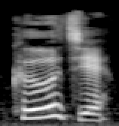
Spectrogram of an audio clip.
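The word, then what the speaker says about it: где: 그 뒤에라고 읽어야 하지만 자, 러시아어 발음 규칙 중에 대와 때 뒤에 일단 얘가 온다고 할 때는요. 대가 아니라 디귿이 지읒으로 때가 아니라 쌍디귿이 아니라 쌍지읒으로 나서 소리가 납니다. 그래서 그지에 자 얘도 한국어로 일단 써드릴게요. 그지에 라고 하면은 어디서 라는 의문사예요. 그래서 앞으로 대와 예가 같이 있으면 꼭 제라고 읽어주시는 겁니다.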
